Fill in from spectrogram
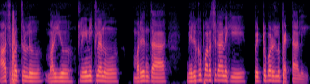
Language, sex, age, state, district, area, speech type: Telugu, male, 30-45, Andhra Pradesh, East Godavari, rural, spontaneous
